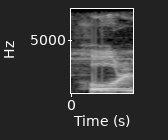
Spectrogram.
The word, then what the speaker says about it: Wohl: जमती rough degradation थिला third रे तमर अच्छी होल डिग्रेडेशन होल माने WHOL नुह WOHL होल होल इंग्लिश रे जो प्रोनाउंसिएशन करते केन करियो होल डिग्रेडेशन होल डिग्रेडेशन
